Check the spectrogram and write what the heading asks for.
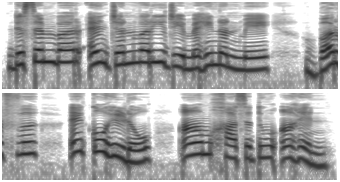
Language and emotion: Sindhi, neutral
